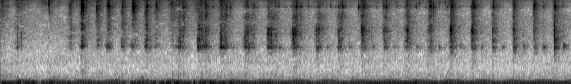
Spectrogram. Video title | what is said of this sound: PICK A CARD 🌞 SUMMER PREDICTION 🌻 HOW YOUR SUMMER WILL BE!!🔥 | They wanted me to shake it and listen to it, and it just reminded me of the rain falling down.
